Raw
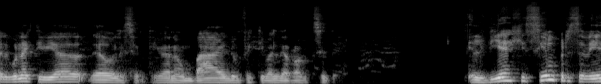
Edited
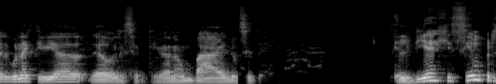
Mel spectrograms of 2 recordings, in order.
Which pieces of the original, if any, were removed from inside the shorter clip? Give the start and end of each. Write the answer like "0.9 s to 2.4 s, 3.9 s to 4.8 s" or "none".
2.4 s to 3.1 s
